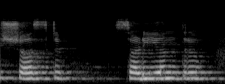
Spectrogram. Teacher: जब आप इस स का उच्चारण करते हैं तो आपकी जीभ क्या मूर्धा को स्पर्श करती है, यानी कि ये आपका मुख है, ये आपका जीभ है, तो ये यहाँ पर आपकी जीभ यहाँ इस वाले पार्ट को स्पर्श करती है, इसलिए इसे क्या कहते हैं? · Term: मूर्धन्य व्यंजन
